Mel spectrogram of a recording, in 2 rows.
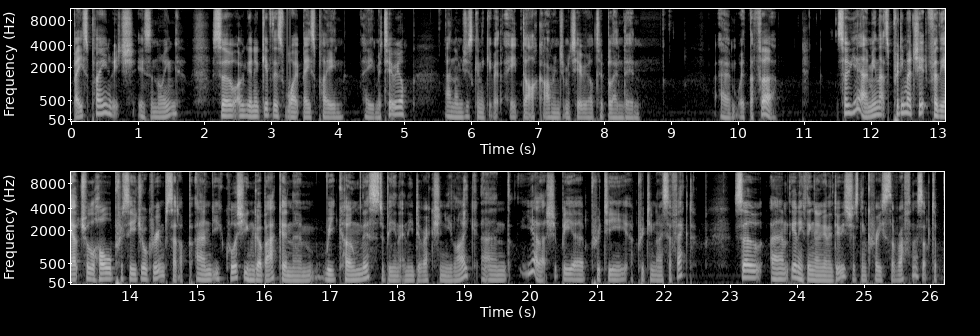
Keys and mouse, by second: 2.9 click, 5.3 click, 8.7 click, 14.8 click, 21.8 click, 22.2 click, 23.4 g, 23.9 click, 24.4 click.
